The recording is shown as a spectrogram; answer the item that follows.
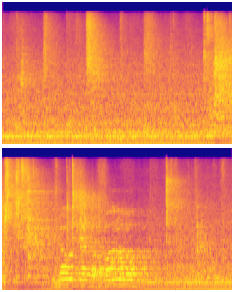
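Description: A clear plastic bottle being handled and wiped with a rag: short clicks and a rough scraping rustle near the middle, over a steady low shop hum, with a brief murmur of a man's voice.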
